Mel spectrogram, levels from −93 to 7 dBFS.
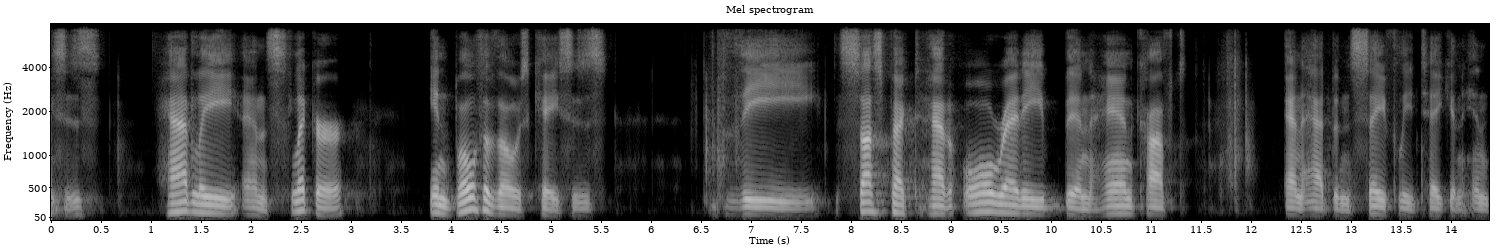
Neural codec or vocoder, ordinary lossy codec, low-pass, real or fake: codec, 24 kHz, 1.2 kbps, DualCodec; Opus, 64 kbps; 7.2 kHz; fake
